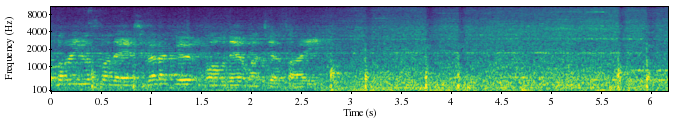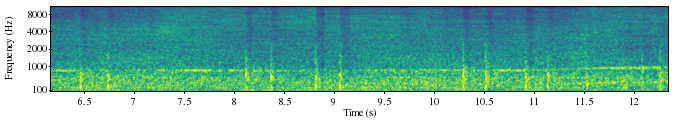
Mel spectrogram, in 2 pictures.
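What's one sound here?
A train rumbles past close by.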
